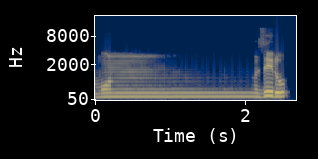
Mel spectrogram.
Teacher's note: মুন বলে আওয়াজটা নাকে ধরে রাখতে হচ্ছে, যেটাকে আমরা গুন্না বলি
